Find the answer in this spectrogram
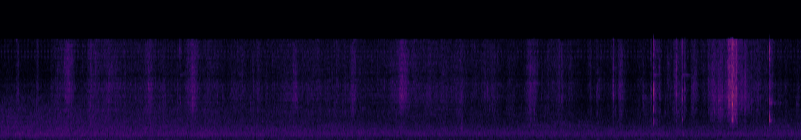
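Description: Faint rustling and crunching of dry fallen leaves under the paws of two Tamaskan dogs running and playing, with a cluster of crisp rustles near the end, over a steady low background noise.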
